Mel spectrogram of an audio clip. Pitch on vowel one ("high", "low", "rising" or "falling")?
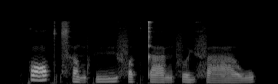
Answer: high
